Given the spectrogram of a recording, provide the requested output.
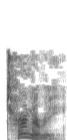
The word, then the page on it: ternary: British English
